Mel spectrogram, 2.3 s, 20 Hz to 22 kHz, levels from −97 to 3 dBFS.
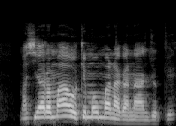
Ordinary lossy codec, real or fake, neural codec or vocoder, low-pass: none; real; none; none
